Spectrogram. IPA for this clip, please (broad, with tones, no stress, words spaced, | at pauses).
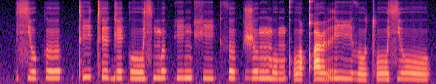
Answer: sʲo˨kɵ˧ | tʼi˦tʼɪ˦˨ɡe˧koː˨sʲ mɵ˧ ki˧ŋ xiː˧kθɵ˦˨k ʒɵ˦ŋ mo˧ŋkʼo˨qʼə˞˧ riː˦˨ðo˨tʼoː˧sʲoː˦˨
